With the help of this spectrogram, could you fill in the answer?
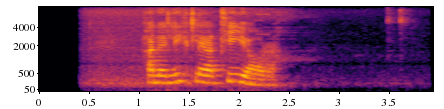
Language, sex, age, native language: Icelandic, female, 50-59, Icelandic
